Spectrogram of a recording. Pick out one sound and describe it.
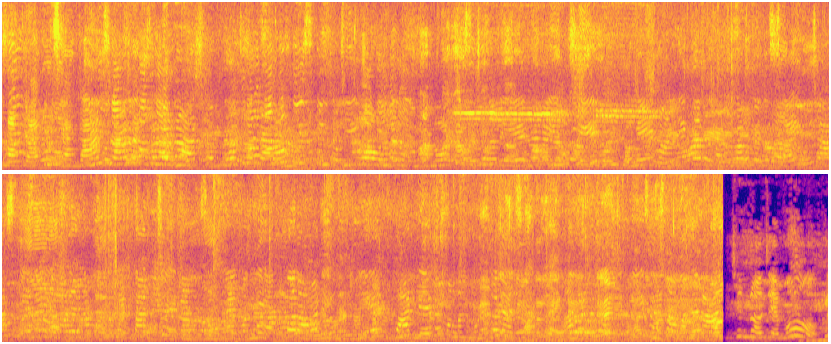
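A crowd of women shout and argue all at once outdoors.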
